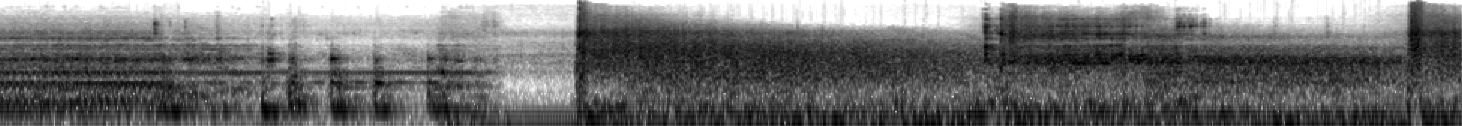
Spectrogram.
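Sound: self-propelled artillery gun firing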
